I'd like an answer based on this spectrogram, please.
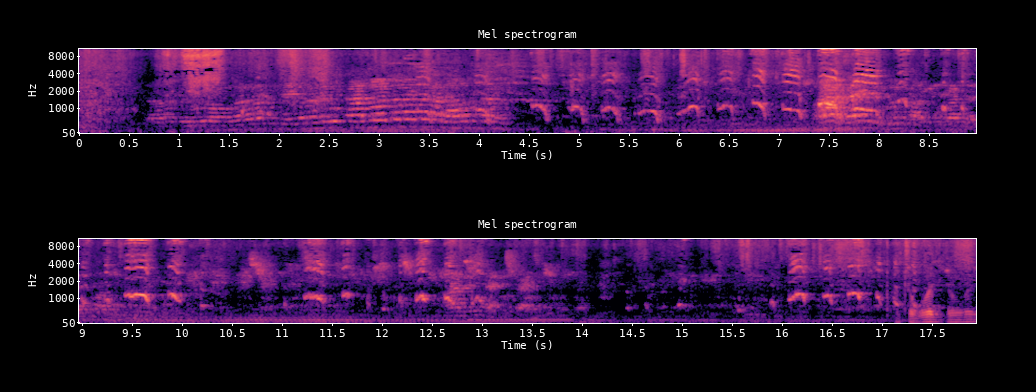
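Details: Young male Great Dane puppy kept at a kennel in Jaipur, India, whining steadily with wavering, quivering whimpers and brief yelps, while people talk soothingly nearby over a low hum.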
